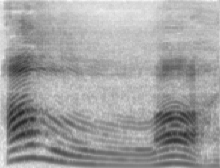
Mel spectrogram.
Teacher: lam jalalah itu ucapannya dengan Allah gitu. Allah lam justru ditebalkan dia. Allah tebal. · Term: Tafhim tebal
